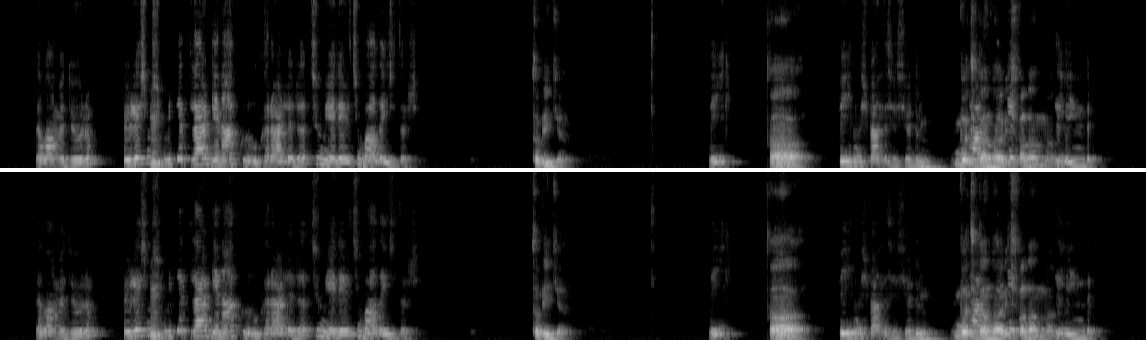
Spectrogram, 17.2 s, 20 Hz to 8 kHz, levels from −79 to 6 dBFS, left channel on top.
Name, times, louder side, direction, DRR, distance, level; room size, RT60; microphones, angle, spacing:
voice 1, 0.5-1.4 1.9-6.1 10.6-10.9 12.6-13.9 14.5-15.3 15.8-16.3, left 1 dB, 45° left, 3 dB, 1.2 m, -29 dB
voice 2, 8.0-8.5 11.5-12.0 13.7-13.9 14.3-15.8, right 1 dB, 30° right, -5 dB, 3.4 m, -24 dB
5.5 x 4.9 x 4.4 m, 0.42 s
head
